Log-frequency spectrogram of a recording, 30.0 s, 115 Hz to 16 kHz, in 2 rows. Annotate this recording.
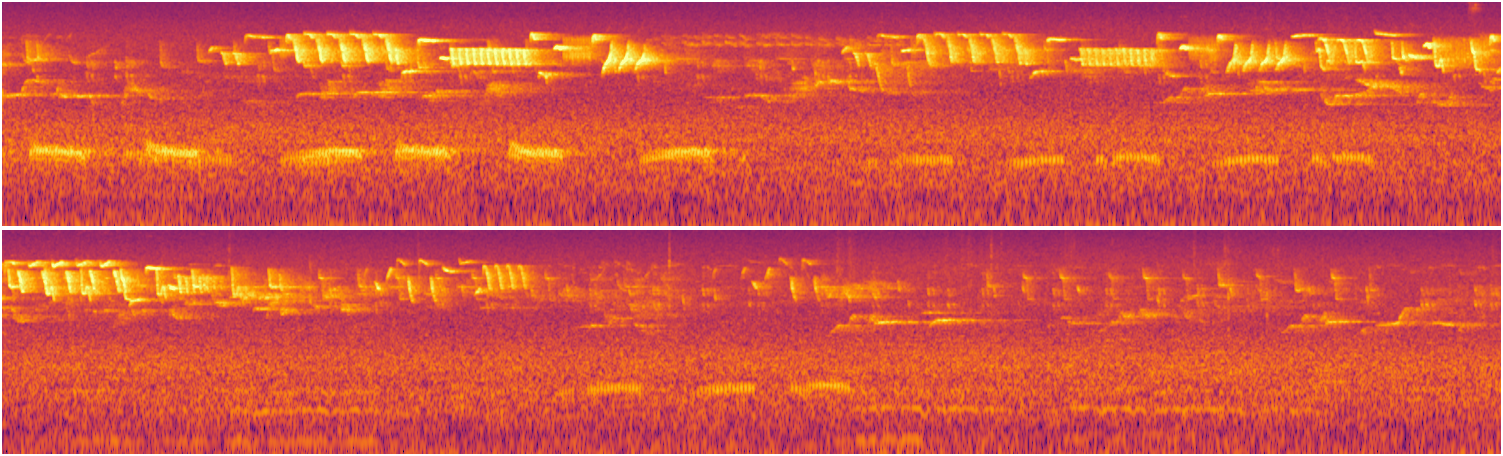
Soundscapes > Nature
Two Turtle Doves (Bedgebury Forest)
📍 Bedgebury Pinetum & Forest, England 12.05.2025 9.45am Recorded using a pair of DPA 4060s on Zoom F6
birds, birdsong, field-recording, forest, nature, spring, turtle-doves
